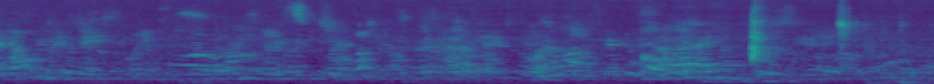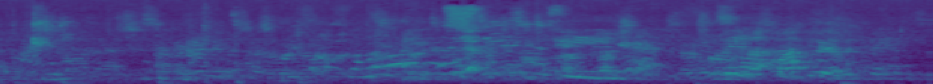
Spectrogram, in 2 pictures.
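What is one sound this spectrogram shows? A crowd of adults chatters and talks nearby in a hall.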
